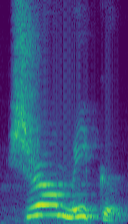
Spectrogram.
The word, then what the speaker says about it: श्रम: र श श्रवण आश्रम श्रमिक आप देखेंगे आप ध्यान देंगे कि आप उसमें हल्का सा र का उच्चारण भी हो रहा है।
